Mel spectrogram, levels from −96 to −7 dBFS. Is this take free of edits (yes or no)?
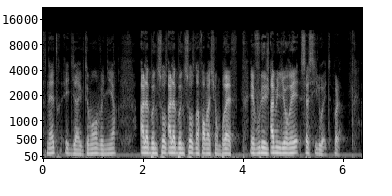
no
